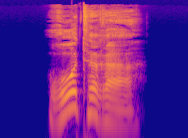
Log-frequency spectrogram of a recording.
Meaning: inflection of rot: 1. strong/mixed nominative masculine singular comparative degree 2. strong genitive/dative feminine singular comparative degree 3. strong genitive plural comparative degree
- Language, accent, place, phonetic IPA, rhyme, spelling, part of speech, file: German, Germany, Berlin, [ˈʁoːtəʁɐ], -oːtəʁɐ, roterer, adjective, De-roterer.ogg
